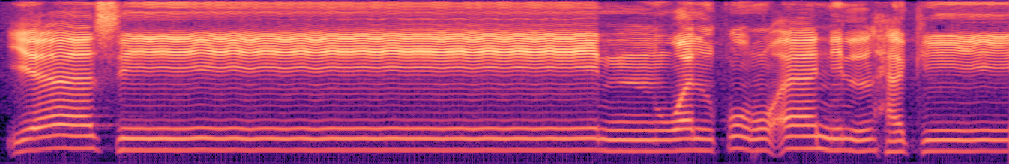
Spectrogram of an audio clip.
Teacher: Jadi Yasin dalam keadaan waqaf Yasin wal Qur'anil Hakim tidak ada masalah. Yasin ketika wasol maka harus dibaca dengan izhar. Di dalam Thariq Syatibiyah ya harus dibaca izhar.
